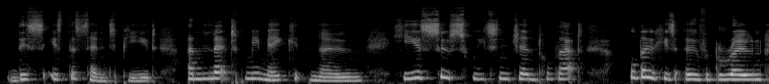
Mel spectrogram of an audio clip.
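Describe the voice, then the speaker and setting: A woman voicing a cheerful, friendly small boy who calls out eagerly in a storybook reading. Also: fairly low pitch. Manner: bright, eager calling out.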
